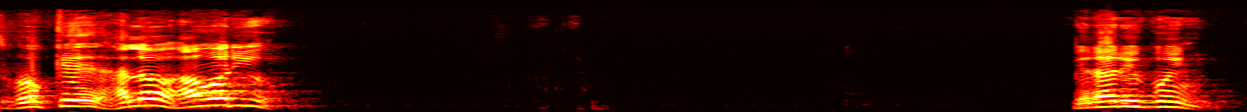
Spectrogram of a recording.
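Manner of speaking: a curt, offhand hello with no real interest; neglectful greeting. Retold or imitated. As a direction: greet them as if you'd rather not. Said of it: "If you have to neglect somebody".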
